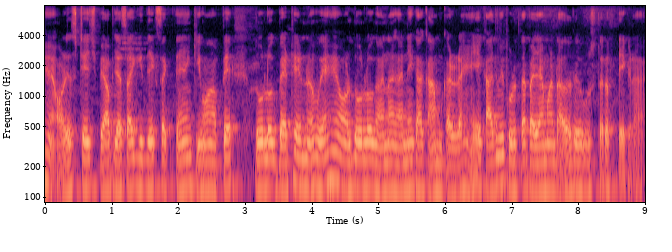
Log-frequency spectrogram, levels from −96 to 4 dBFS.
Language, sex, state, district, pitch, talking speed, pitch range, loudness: Hindi, female, Bihar, Samastipur, 115 Hz, 265 wpm, 110-120 Hz, -20 LUFS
